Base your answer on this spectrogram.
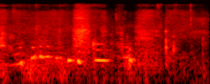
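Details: Happy female German Shepherd puppy giving short high whines and squeaky yelps in a small room, brief bursts around two seconds in, with rustling noise between.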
